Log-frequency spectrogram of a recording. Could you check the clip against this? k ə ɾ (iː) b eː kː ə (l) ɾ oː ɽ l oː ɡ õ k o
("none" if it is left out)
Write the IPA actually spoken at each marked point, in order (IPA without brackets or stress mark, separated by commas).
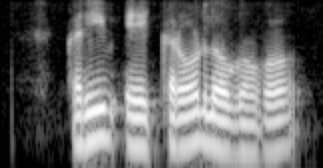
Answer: iː, none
